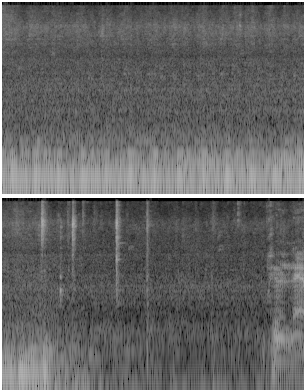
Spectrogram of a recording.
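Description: A car engine idles with a steady low rumble for about three and a half seconds, then cuts off, leaving quieter room sounds and a few clicks and knocks.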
